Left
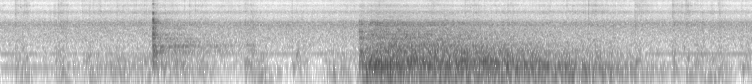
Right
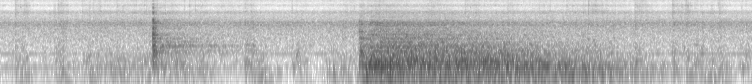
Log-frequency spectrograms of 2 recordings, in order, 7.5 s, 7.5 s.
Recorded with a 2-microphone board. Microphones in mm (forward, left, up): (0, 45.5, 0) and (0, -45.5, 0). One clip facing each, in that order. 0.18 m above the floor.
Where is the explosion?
Centre (ahead or behind), 1.6 m.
